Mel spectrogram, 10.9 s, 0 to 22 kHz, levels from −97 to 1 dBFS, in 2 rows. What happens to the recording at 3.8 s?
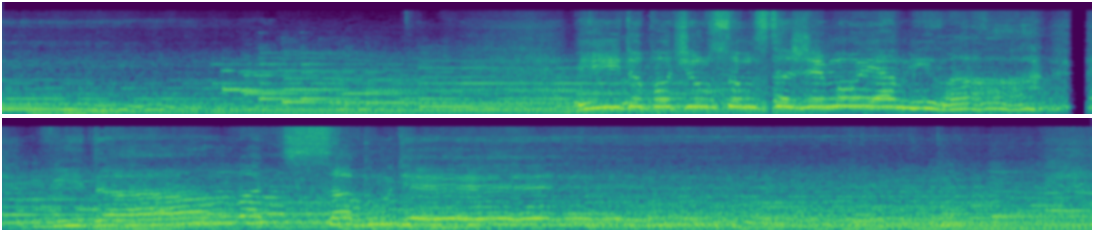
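At 3.81 s there's a short stall from a late packet, running to about 3.86 s. The next packet hadn't turned up in time, so the jitter buffer ran dry and the receiver padded the gap by stretching the last bit of sound for about 29 ms. Then it picked up right where it left off, so nothing is skipped. You just hear a sound held a touch too long, with a faint buzz or dip, and everything after it lands about 29 ms later.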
